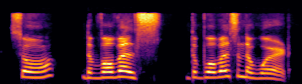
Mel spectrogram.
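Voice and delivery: ordinary talk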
